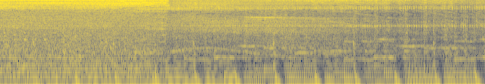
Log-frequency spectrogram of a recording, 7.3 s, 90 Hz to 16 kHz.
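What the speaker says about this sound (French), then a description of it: "Je vais maintenant découper le tube de chaque côté à la même longueur." Cutting a metal tube to length for a Tianxun TX-850 metal detector, heard as a steady series of rhythmic rasping strokes, close and fairly loud, with a brighter hiss in the opening seconds.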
